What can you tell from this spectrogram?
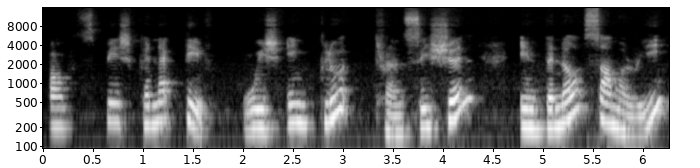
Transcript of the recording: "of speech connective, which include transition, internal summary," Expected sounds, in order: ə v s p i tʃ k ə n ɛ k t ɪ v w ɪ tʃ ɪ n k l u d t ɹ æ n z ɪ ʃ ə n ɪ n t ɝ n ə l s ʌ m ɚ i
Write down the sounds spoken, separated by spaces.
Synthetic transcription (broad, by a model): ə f s p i ʃ k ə n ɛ k t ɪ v w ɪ tʃ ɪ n k l u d t ɹ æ n s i ʃ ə n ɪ n t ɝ n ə l s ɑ m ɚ i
